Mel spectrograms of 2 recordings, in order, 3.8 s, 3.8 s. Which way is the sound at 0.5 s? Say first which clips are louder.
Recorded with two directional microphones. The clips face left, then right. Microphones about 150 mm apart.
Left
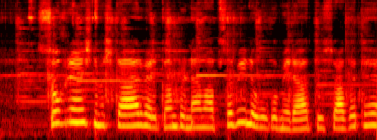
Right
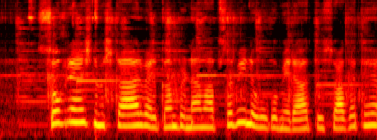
Right 2 dB; 5° right (ahead or behind).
